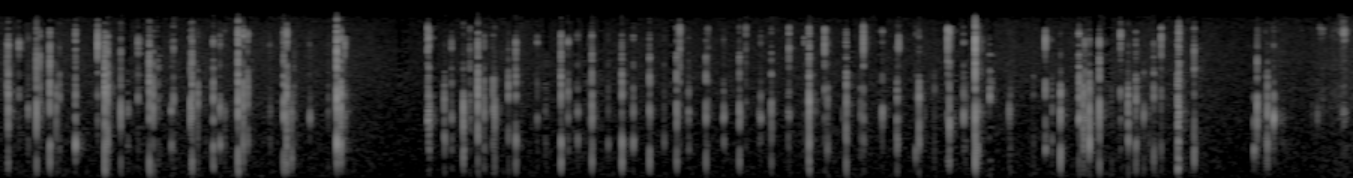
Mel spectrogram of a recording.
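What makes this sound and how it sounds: A small, hollow, rectangular printed cardboard perfume box is held in the hands and tapped and scratched with fingertips and nails. Dozens of quick, dry, crisp taps and scrapes come in rapid irregular bursts, with a brief pause near the start. Each tap is bright and papery, with almost no low end and no ring.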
